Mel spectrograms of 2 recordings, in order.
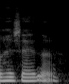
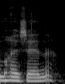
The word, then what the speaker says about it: Mréjen: oui très souvent euh les gens me demandent si on dit mégent ou M gêne et en général moi je dis plutôt me régène est-ce que de façon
